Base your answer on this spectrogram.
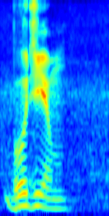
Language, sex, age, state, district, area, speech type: Tamil, male, 60+, Tamil Nadu, Erode, rural, read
